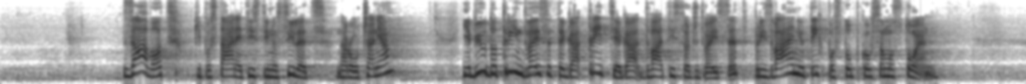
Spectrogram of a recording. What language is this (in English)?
Slovenian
